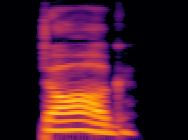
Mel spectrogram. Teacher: To pronounce the word dog correctly, you need to make sure that the D sound is clear and distinct. It should be a quick and sharp sound as if you are tapping the tip of your tongue against the roof of your mouth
